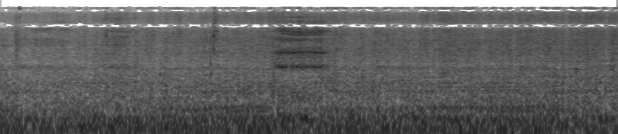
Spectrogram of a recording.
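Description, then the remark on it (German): A car drives through a river ford, its engine rumbling loudly and steadily amid rushing, churning water, with a brief higher whine partway through. No one speaks. “Das Auto geht nicht kaputt, wir fahren jetzt hier durch.”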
